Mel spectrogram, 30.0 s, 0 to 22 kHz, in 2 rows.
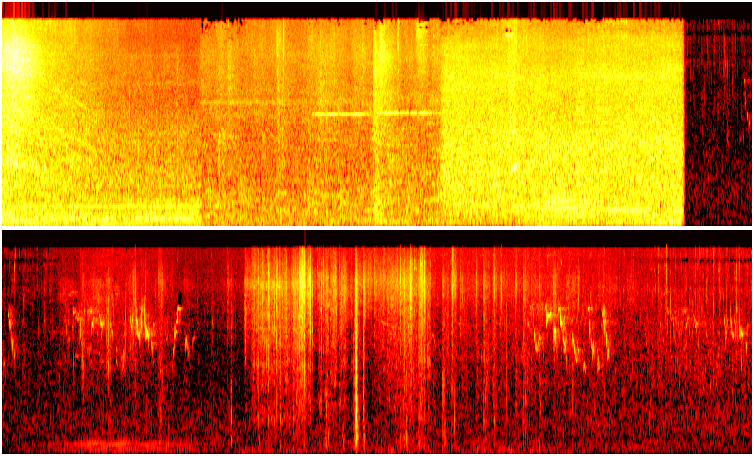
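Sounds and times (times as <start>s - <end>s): rising motor tones: 0.0s - 7.4s
subway train roaring: 0.0s - 13.7s.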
